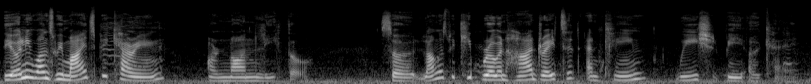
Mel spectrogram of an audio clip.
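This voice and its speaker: A woman plays a practical survivor medic in an audio drama, with a mid-pitched voice. She explains in a measured, reassuring manner. There is faint noise behind her. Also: expressive, close to an everyday voice.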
